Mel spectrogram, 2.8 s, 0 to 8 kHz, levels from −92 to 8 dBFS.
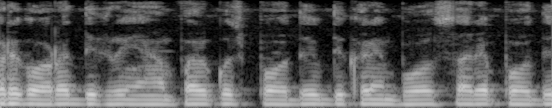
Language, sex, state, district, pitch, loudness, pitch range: Hindi, male, Punjab, Kapurthala, 125 Hz, -18 LUFS, 120-125 Hz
